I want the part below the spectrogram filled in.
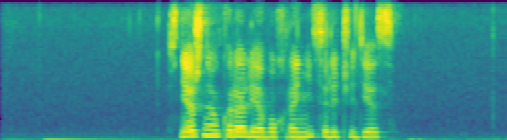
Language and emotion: Russian, neutral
